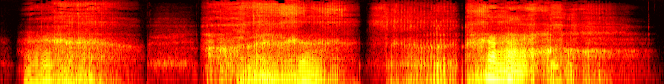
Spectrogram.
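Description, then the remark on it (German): Loud, rasping snores from a man asleep on his back in a bedroom, several long saw-like breaths in a steady rhythm with short quiet gaps between them, rough and rumbling with no talking. “Vater liegt auf dem Rücken. Er schnarcht. Was für ein komisches Geräusch. Wie eine Säge.”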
